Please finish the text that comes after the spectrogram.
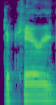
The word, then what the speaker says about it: daiquiri: exactly I wonder how Paul feels that he butchered a word worse than Grace did it's dakiri goozle and nobody can say chair either nobody's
